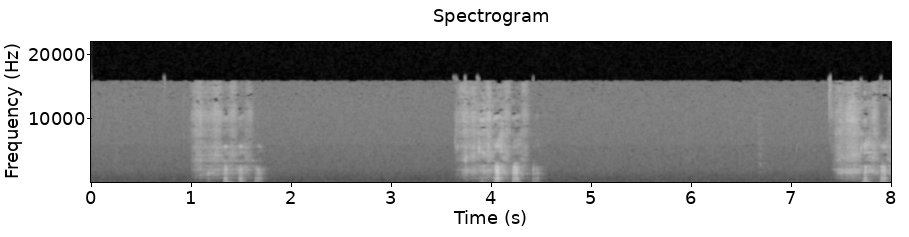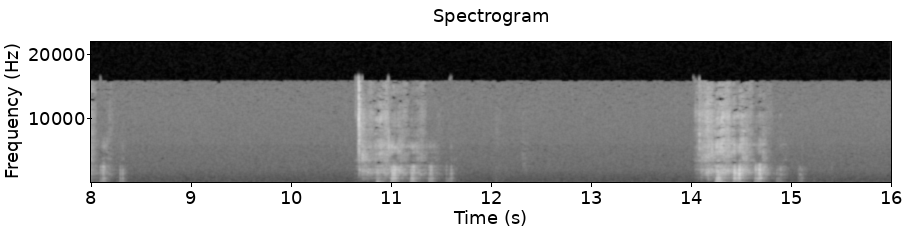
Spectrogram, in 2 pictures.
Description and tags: SampleRequest ShortLaugh
Recorder: SONY MD MZ-RH1 (Linear PCM; Rec level: manual 19)
Mic: SONY ECM CS10 (Phantom powered; Position: Front of speaker)
Recording of a (short) laugh as per sample request
male, sample-request, voice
